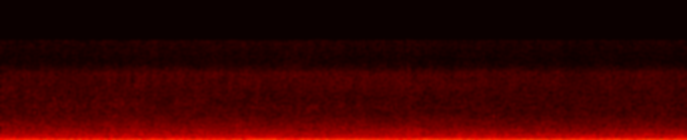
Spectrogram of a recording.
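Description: Catamaran tour boat's engines running under way, a steady low rumble with wash and air noise over it.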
